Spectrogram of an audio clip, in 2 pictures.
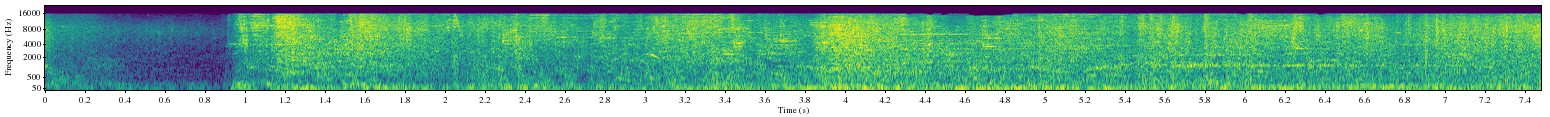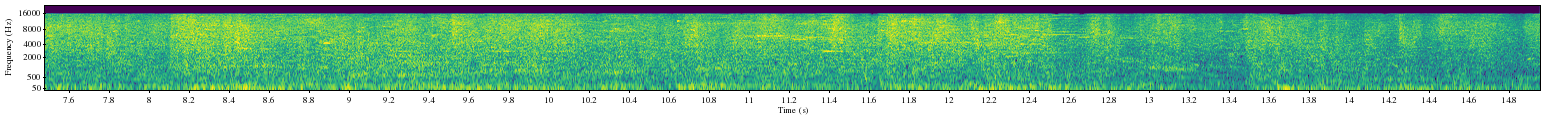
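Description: Magic spells crackle and burst in a fast, noisy fight.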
